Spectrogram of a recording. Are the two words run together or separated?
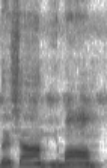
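separated. The two words are read separately. This is how it should be read. "പക്ഷെ നമ്മൾ എങ്ങനെ വായിക്കണം?"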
